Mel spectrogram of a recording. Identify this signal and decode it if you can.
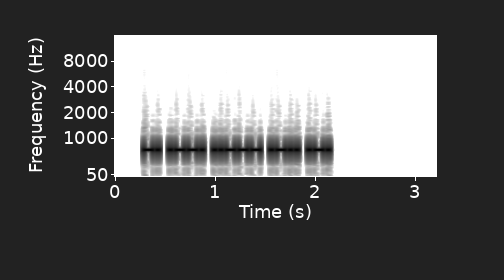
Morse code, heard as a keyed tone, about 38 wpm, 700 Hz. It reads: NP2LR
